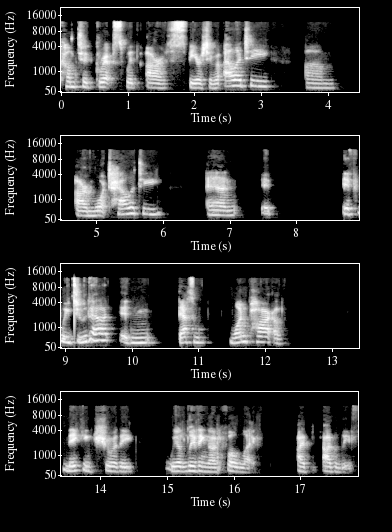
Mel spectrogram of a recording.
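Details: Woman after a stroke with aphasia, apraxia of speech and other communication challenges: aphasia with apraxia of speech.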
